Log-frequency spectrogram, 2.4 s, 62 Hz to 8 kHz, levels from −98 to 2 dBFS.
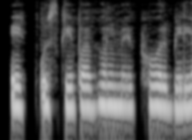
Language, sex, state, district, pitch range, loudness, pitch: Hindi, female, Bihar, East Champaran, 185-200 Hz, -25 LUFS, 195 Hz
